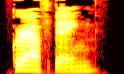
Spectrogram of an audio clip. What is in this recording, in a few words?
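"grafting", English, British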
